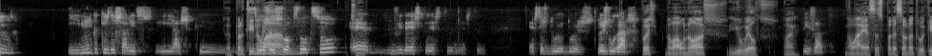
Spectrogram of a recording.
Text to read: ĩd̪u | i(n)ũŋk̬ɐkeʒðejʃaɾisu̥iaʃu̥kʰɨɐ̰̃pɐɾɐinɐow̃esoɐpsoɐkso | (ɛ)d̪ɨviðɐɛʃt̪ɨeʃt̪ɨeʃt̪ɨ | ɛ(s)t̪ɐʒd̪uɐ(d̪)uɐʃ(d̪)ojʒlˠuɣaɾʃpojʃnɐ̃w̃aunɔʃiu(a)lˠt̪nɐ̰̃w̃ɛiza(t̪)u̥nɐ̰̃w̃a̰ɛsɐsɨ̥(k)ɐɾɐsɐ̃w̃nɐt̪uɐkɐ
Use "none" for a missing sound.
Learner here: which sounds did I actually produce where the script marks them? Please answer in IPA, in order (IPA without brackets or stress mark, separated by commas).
n, ɛ, ʃ, d̪, d̪, e, t̪, p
